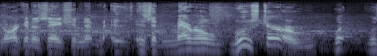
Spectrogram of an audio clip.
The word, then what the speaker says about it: Worcester: For those who may not be familiar with Wreaths Across America, it's an organization that, is it Merrill Wooster or? Worcester.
